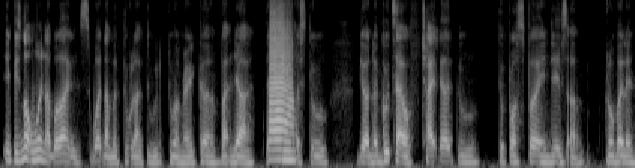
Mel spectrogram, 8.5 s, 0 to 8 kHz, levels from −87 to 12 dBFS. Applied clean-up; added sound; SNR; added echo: neural diffusion model UNIVERSE++.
